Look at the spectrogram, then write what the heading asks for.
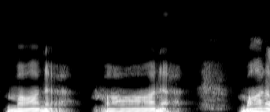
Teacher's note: the second vowel is a short uh sound like cup and up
